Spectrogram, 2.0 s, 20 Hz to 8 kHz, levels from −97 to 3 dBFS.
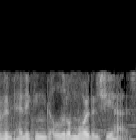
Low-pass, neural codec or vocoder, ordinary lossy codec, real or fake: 7.2 kHz; vocoder, 44.1 kHz, 128 mel bands, Pupu-Vocoder; AAC, 16 kbps; fake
